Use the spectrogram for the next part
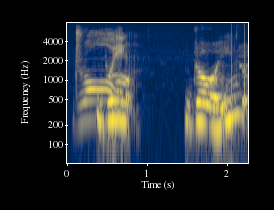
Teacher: when it comes to this word, drawing, we don't say w, just drawing.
